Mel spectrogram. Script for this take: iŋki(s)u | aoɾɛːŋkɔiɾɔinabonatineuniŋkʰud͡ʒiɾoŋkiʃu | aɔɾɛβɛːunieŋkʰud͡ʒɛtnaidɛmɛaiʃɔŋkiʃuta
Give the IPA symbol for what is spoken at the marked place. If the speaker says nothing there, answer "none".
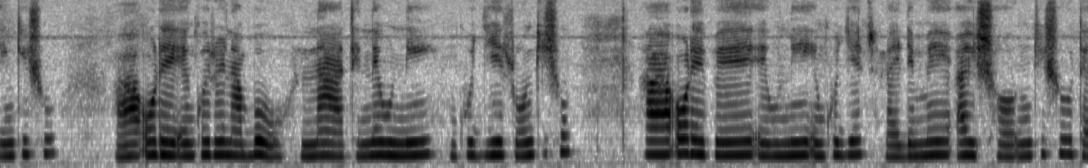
ʃ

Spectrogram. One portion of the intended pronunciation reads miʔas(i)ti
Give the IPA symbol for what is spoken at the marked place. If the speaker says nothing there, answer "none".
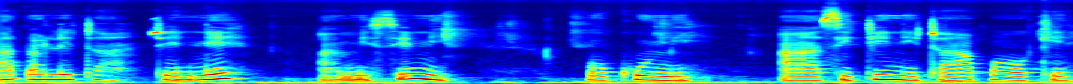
i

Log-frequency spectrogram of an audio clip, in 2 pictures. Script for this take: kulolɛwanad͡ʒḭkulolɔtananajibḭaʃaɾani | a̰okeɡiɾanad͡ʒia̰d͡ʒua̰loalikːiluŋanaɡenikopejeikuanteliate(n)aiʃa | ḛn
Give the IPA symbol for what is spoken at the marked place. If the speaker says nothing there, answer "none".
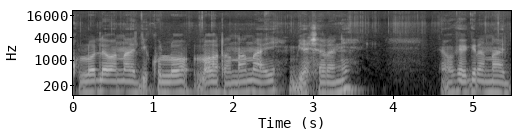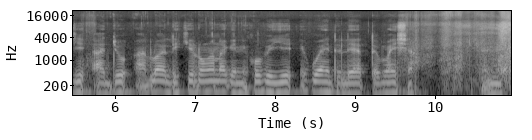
m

